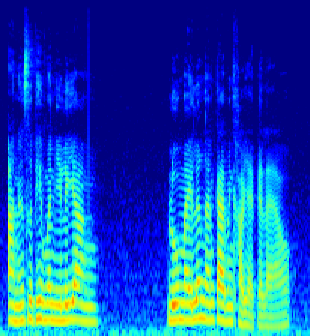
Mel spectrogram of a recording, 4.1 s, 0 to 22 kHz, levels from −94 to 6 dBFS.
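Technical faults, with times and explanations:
1.18 to 1.22 s, repeated buffer: fresh audio reached the output late, so the device replayed its last 20 ms block twice more. The speech halts in a brief stutter or buzz, each repeat meeting the previous one at a hard edge, with no sound skipped afterwards.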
